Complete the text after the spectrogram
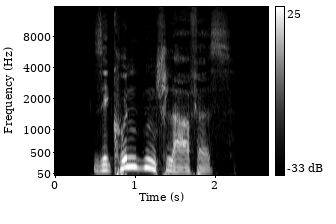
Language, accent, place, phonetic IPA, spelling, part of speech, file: German, Germany, Berlin, [zeˈkʊndn̩ˌʃlaːfəs], Sekundenschlafes, noun, De-Sekundenschlafes.ogg
- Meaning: genitive singular of Sekundenschlaf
